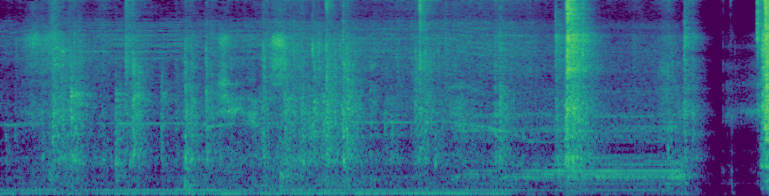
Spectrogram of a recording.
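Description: A LiftMaster garage door opener runs the door down, giving a steady mechanical hum with rattles and creaks close by, before a short pause and a clunk at the end.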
